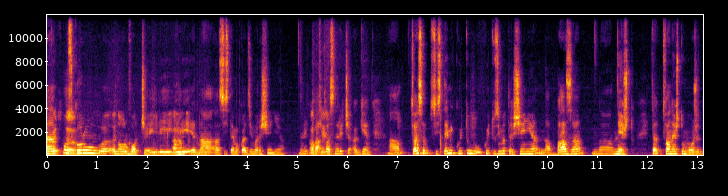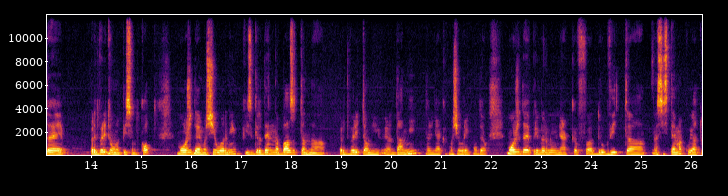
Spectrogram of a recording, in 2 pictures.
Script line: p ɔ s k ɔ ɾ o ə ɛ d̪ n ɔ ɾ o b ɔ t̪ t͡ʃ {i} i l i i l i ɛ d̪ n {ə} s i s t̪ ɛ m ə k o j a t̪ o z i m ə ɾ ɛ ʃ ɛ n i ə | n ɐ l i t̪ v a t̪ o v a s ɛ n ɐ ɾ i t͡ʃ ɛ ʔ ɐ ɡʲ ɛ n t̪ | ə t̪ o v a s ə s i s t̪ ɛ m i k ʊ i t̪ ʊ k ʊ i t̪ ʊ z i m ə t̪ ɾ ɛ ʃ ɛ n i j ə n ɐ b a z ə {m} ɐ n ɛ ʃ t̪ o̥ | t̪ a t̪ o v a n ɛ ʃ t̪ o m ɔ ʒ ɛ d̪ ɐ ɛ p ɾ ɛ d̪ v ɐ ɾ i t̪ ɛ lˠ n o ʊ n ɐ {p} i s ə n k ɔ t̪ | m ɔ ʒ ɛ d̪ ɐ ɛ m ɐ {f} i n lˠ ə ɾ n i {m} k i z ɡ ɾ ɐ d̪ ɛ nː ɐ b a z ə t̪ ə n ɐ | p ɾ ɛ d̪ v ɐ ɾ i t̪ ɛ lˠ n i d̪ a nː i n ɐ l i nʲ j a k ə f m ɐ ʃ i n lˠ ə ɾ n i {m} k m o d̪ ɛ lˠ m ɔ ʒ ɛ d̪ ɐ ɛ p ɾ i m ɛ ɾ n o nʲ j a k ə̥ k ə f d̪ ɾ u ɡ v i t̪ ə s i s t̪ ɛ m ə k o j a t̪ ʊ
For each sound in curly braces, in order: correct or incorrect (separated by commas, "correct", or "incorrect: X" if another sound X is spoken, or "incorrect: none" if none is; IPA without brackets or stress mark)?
incorrect: ɛ, incorrect: a, incorrect: n, correct, incorrect: ʃ, incorrect: ŋ, incorrect: ŋ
